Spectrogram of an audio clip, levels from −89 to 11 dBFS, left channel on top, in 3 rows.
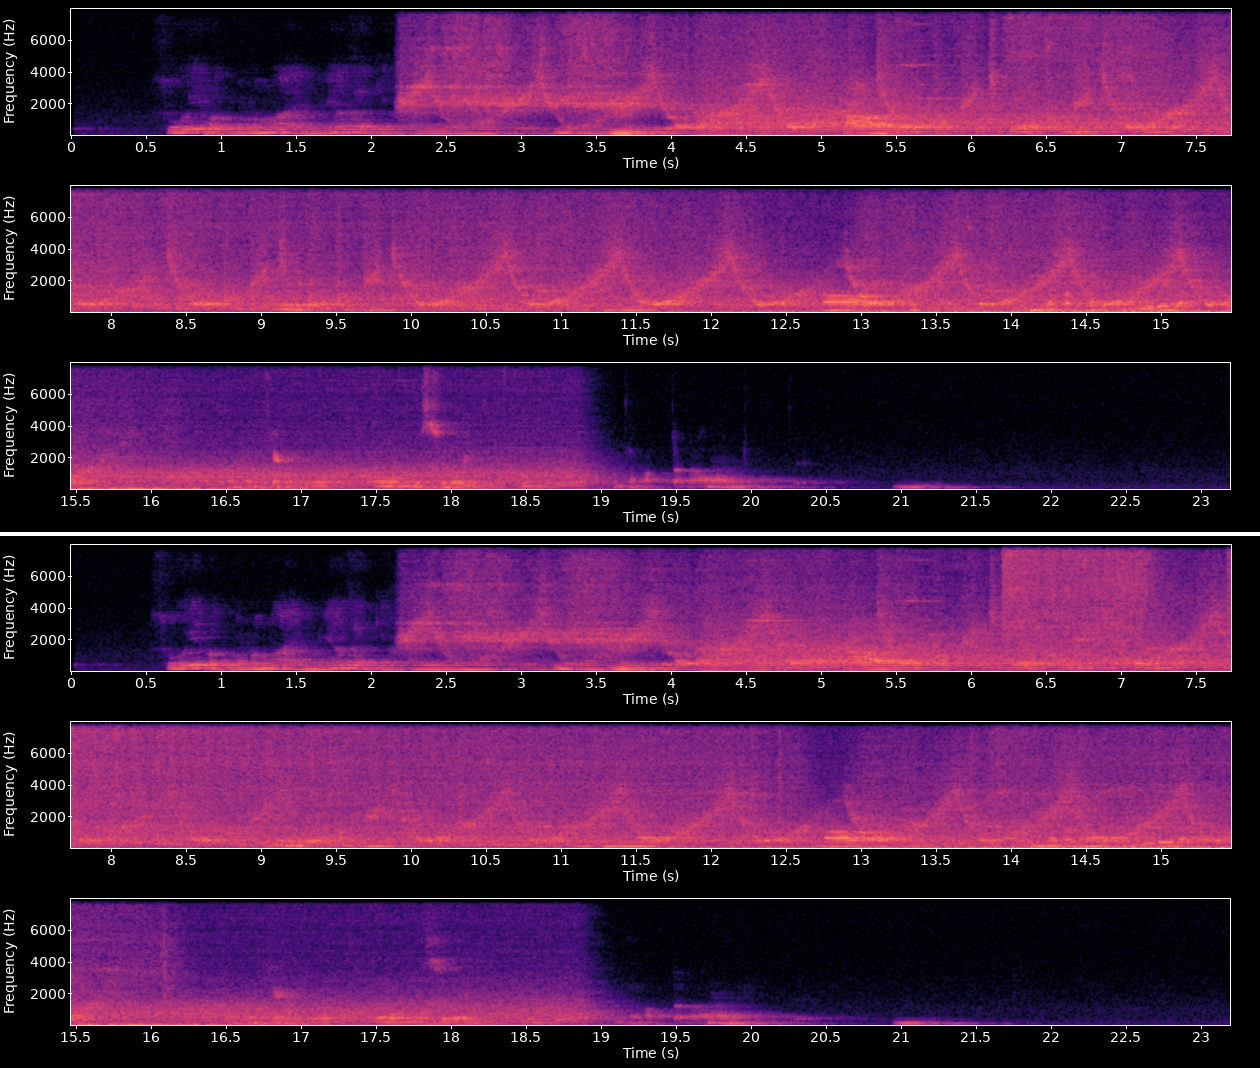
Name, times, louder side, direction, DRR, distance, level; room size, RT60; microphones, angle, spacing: voice 1, 0.5-5.0 9.0-10.0 10.8-12.1 12.7-13.0 14.1-14.6 16.6-17.1 19.7-20.1 20.9-21.3, right 2 dB, 40° right, -2 dB, 0.7 m, -28 dB
sound 1, 2.2-16.0, left 2 dB, 15° left, 0.4 m, -25 dB
sound 2, 3.0-3.4 6.2-7.3 7.7-12.7 13.7-16.2, right 7 dB, 85° right, 0.4 m, -30 dB
voice 2, 3.6-3.9 5.1-5.9 6.2-8.1 9.0-9.5 12.7-15.6 16.5-16.7 17.1-18.2 18.5-19.9, left 2 dB, 80° left, 6 dB, 0.5 m, -24 dB
sound 3, 4.1-18.9, equal, 45° left, 1.4 m, -24 dB
4.7 x 3.8 x 2.4 m, 1.3 s
head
